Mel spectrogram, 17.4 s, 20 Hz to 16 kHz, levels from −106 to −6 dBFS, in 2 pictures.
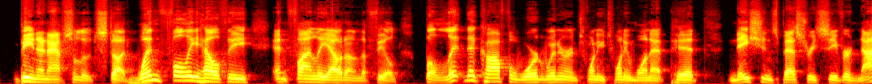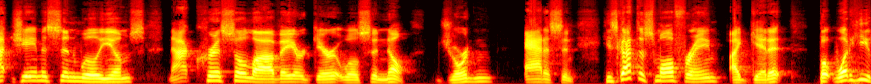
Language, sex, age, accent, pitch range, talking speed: English, male, 30-49, American, 120-170 Hz, 160 wpm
